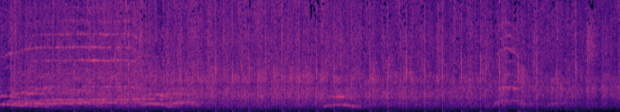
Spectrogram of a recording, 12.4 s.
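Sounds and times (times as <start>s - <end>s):
whoops and cheers: 0.0s - 4.1s, 6.5s - 7.3s, 9.9s - 11.4s
crowd applause: 0.0s - 12.3s.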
